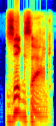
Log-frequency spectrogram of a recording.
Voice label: "zigzag", American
